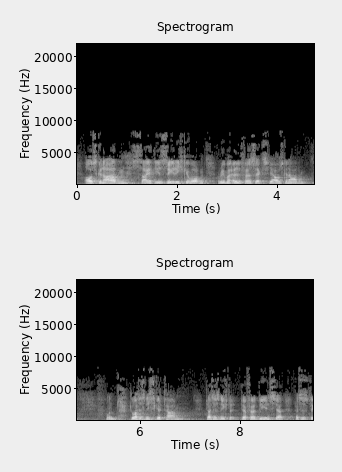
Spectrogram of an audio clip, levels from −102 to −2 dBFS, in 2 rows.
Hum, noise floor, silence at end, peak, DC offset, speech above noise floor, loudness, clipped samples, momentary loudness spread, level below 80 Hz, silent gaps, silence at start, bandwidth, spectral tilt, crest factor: none; -51 dBFS; 0 s; -8 dBFS; under 0.1%; 25 dB; -26 LUFS; under 0.1%; 10 LU; -64 dBFS; none; 0.15 s; 8.4 kHz; -6.5 dB/octave; 18 dB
